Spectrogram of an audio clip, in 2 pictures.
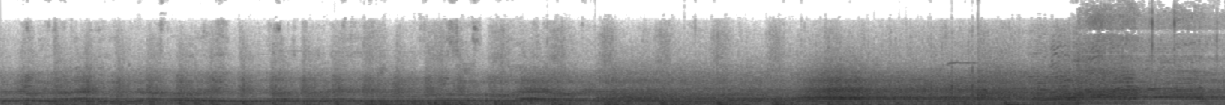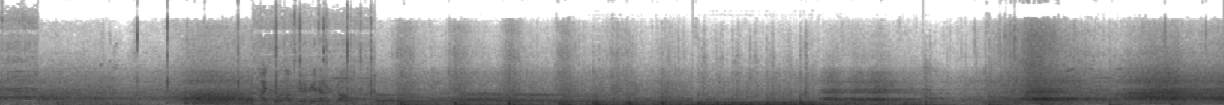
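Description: A large football stadium crowd singing and chanting together, a continuous wall of voices that swells louder a couple of times.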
